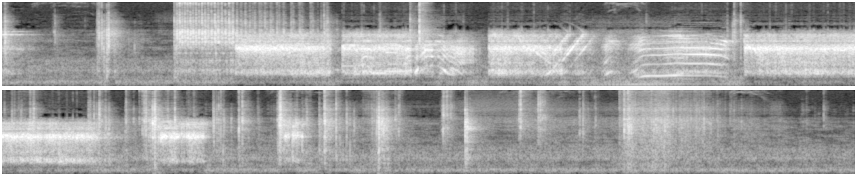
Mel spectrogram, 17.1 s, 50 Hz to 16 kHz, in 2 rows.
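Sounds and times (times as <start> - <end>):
toy gun electronic blast: 1.8 - 6.0, 7.4 - 10.7.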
